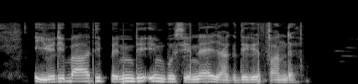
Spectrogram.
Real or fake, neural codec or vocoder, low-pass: real; none; 7.2 kHz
